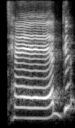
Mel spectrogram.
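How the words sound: It is said with an Egyptian hard g.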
